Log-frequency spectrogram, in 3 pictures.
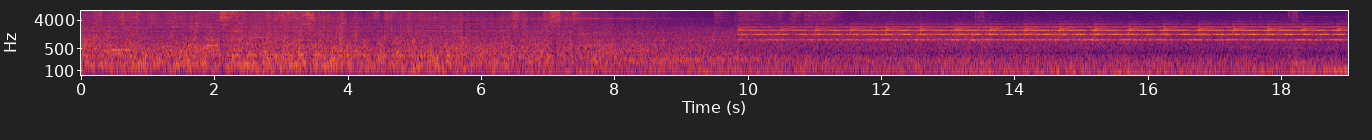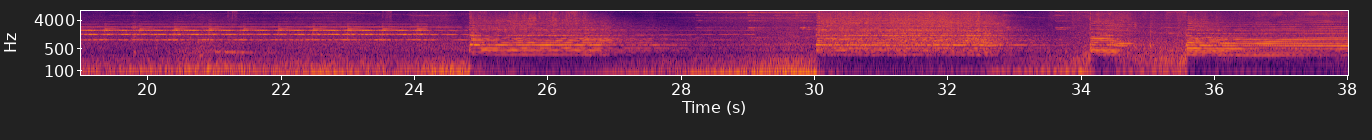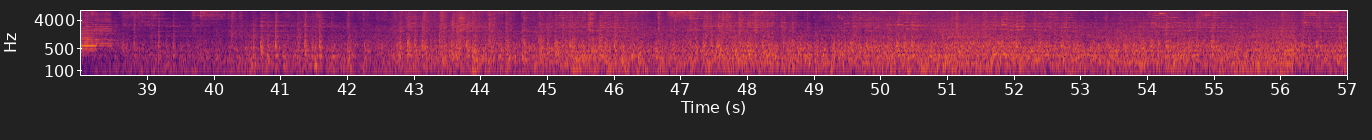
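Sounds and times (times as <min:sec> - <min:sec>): train wheels clickety-clack: 0:00.0 - 0:11.4, 0:13.2 - 0:25.0, 0:33.5 - 0:37.2, 0:38.2 - 0:57.0
train rumbling past: 0:00.0 - 0:57.0
locomotive air horn blasts: 0:19.3 - 0:28.2, 0:30.0 - 0:33.4, 0:34.1 - 0:34.9, 0:35.6 - 0:38.6.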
